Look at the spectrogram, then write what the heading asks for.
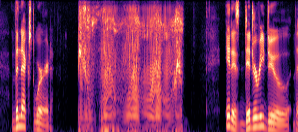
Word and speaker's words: didgeridoo: it is Spill Still Still pronounced didgeridoo instead of digger redo um you could also change what are we didgeridoo you can emphasize the last syllable didgeridoo um I think also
